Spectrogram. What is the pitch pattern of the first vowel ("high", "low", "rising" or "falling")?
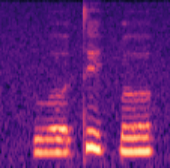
low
